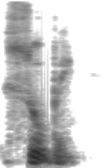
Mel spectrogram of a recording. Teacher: La P es consonante labial, entonces labializa la O y la hace más labial. La O es labial, pero la O es más aún. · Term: asimilación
